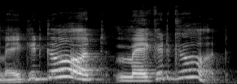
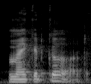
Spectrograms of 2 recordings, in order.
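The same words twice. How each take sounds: First: Much higher, slow and drawn out; high slow drawl. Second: Said in the usual way. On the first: Pretend. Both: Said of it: "repeat contrast".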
